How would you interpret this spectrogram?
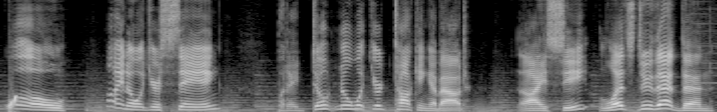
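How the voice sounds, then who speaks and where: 남자 성우가 연기하는 억양 변화가 큰 느긋한 직장 선배. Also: male voice, high voice, sing-song, unhurried, bright, forceful tone, soft background music, full character voice. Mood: polite, exasperated. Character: easygoing, patient male office senior training a junior. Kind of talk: English manga dub, narration and dialogue.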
